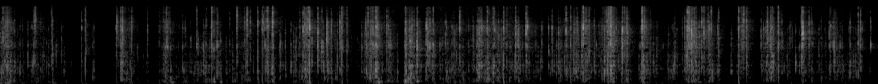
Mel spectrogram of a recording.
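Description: The end of a white LDPE plastic bag holding cable ties is crumpled and crinkled between fingers. Dense, bright, crackling crinkles run almost continuously with almost no low end, pausing briefly near the one-second mark.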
